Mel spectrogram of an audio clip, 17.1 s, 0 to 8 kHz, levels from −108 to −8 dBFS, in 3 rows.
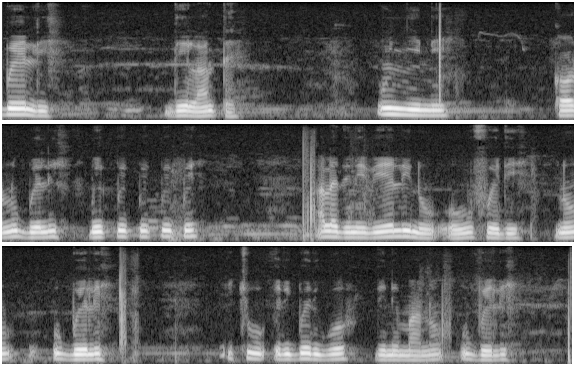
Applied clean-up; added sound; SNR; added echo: none; none; none; none.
